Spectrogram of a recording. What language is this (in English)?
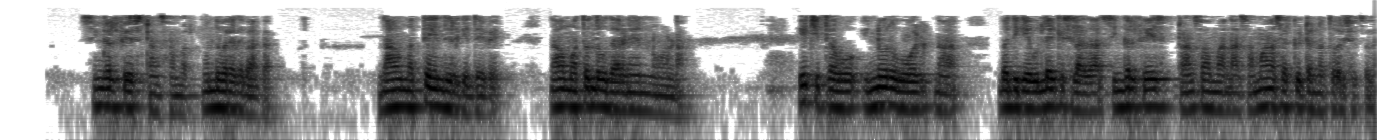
Kannada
